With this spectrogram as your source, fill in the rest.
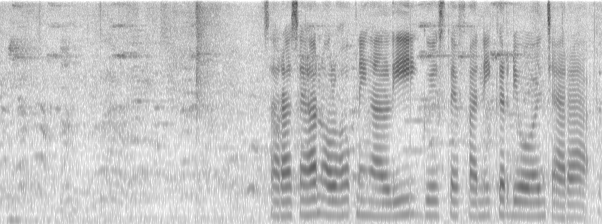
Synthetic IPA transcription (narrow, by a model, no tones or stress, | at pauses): saɾasɛɦanɔlɔɦɔk̚niŋaliɡuɛst̪ɛfanikɨrdiwawaɲt͡ʃaɾa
